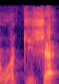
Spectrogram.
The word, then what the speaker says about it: Waukesha: Y esta tragedia ocurrió en la ciudad de Waukesha, se pronuncia Waukesha en Wisconsin, allá en los Estados Unidos.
